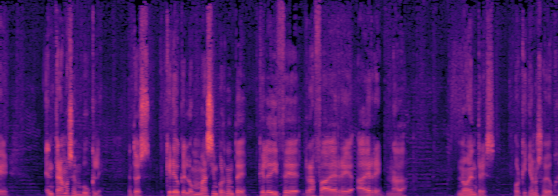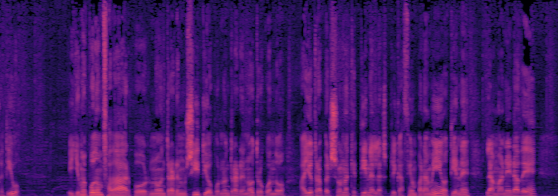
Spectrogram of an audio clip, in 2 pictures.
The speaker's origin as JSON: {"language": "Spanish", "region": "Valencian Community", "country": "Spain", "said": "No, hombre, yo soy valenciano"}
